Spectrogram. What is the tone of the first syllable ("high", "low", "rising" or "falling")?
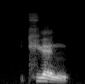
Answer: falling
